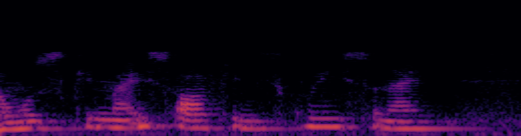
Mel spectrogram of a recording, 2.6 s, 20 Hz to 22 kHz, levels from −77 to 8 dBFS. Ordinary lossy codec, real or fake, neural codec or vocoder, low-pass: none; real; none; 5.4 kHz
